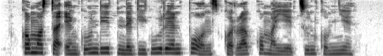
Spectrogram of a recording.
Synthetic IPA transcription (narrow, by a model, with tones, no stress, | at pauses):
kɔ˦mɔ˦sta˨ʔe˨ŋɡu˦ndi˦tnde˨ɡ̬i˨ku˦ɾe˦npɔ˦˨nskɔ˨ɾa˦kːɔ˦ma˨je˨tu˦nko˨mɲe˦˨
